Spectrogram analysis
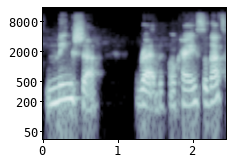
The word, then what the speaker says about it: Ningxia: get your energy your energy up but it's pronounced mingsha red okay so that's how you pronounce it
